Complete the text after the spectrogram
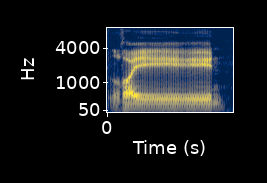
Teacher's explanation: আইনটা যেভাবে উচ্চারণ গলার একেবারে ভিতর থেকে আসবে, গইনটা কিন্তু ওইভাবে না, গইনটা সাধারণই হবে, নর্মালি হবে গইন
